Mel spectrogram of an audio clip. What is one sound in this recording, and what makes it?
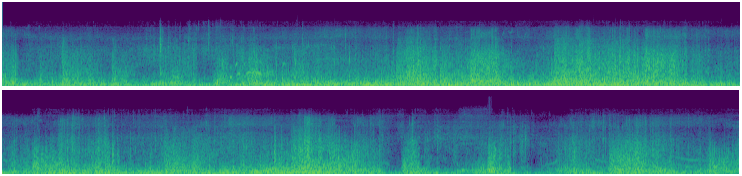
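Bike tyres crunch and skid over loose dirt and gravel.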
